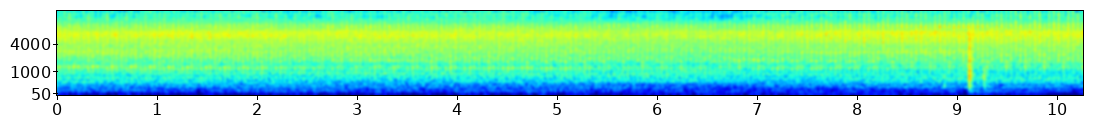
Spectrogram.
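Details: Kia/Hyundai G4KD Theta II engine at idle with piston knock and vibration. Sharp, steady metallic knocking. The knock also occurs at 1500 rpm, plus noise pulling away under load (A/C compressor and mirror, glass and seat heaters on). Cause unconfirmed.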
